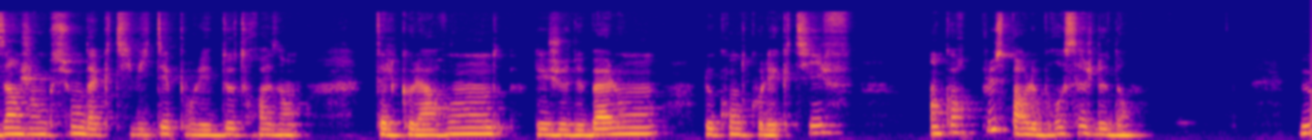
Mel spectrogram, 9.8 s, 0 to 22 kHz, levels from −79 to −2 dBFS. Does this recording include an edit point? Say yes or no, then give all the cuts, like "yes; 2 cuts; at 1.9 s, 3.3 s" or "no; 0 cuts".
no; 0 cuts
